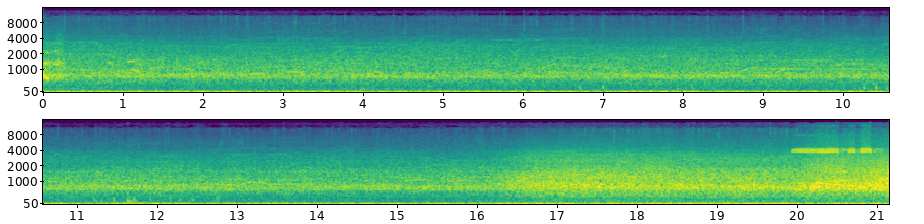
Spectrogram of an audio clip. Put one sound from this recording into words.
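A large stadium crowd roars steadily, swelling louder toward the end.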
